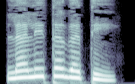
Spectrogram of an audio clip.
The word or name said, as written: ಲಲಿತಗತಿ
